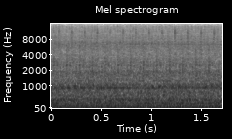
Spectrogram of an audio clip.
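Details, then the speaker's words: 1985 Toyota SR-5 pickup with 22RE engine, warm idle after new AC compressor: a quick, even tick over the engine note, a spark problem, likely a loose or arcing plug wire causing a misfire, before the valve adjustment. "What do we got ticking now? Oh, got a spark problem."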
